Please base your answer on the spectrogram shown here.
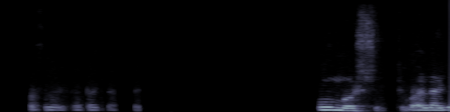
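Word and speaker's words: וּמֹשֶׁה: Ou Moshe.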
